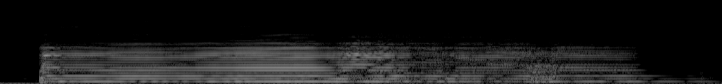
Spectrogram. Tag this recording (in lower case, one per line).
music
musical instrument
bowed string instrument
